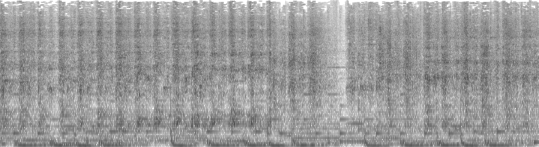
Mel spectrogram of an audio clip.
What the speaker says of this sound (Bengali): সরু ব্লেড দিয়ে গাজরটা গ্রেট করে নেব।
